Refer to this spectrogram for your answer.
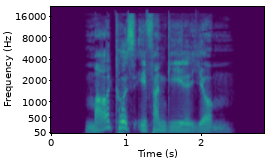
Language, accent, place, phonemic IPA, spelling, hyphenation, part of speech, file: German, Germany, Berlin, /ˈmaʁkʊsʔevaŋˌɡeːli̯ʊm/, Markusevangelium, Mar‧kus‧evan‧ge‧li‧um, proper noun, De-Markusevangelium.ogg
- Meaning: the Gospel according to Mark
